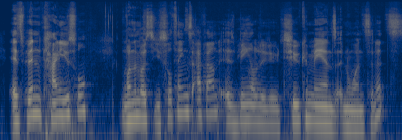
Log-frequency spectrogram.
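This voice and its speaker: A man mumbles at a medium pitch in a dark, mellow tone. His intonation is lively. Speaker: tech show co-host. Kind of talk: casual chat. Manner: fast; mumbling.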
